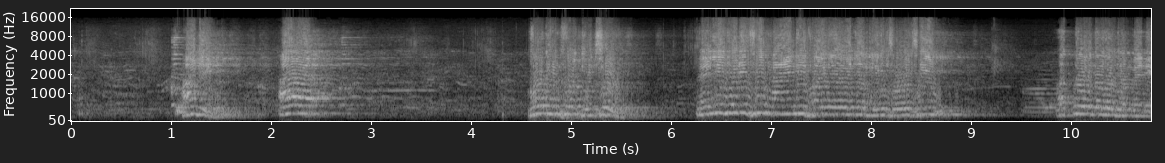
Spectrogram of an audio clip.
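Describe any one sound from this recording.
A young man sings loudly into a microphone over a sound system.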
